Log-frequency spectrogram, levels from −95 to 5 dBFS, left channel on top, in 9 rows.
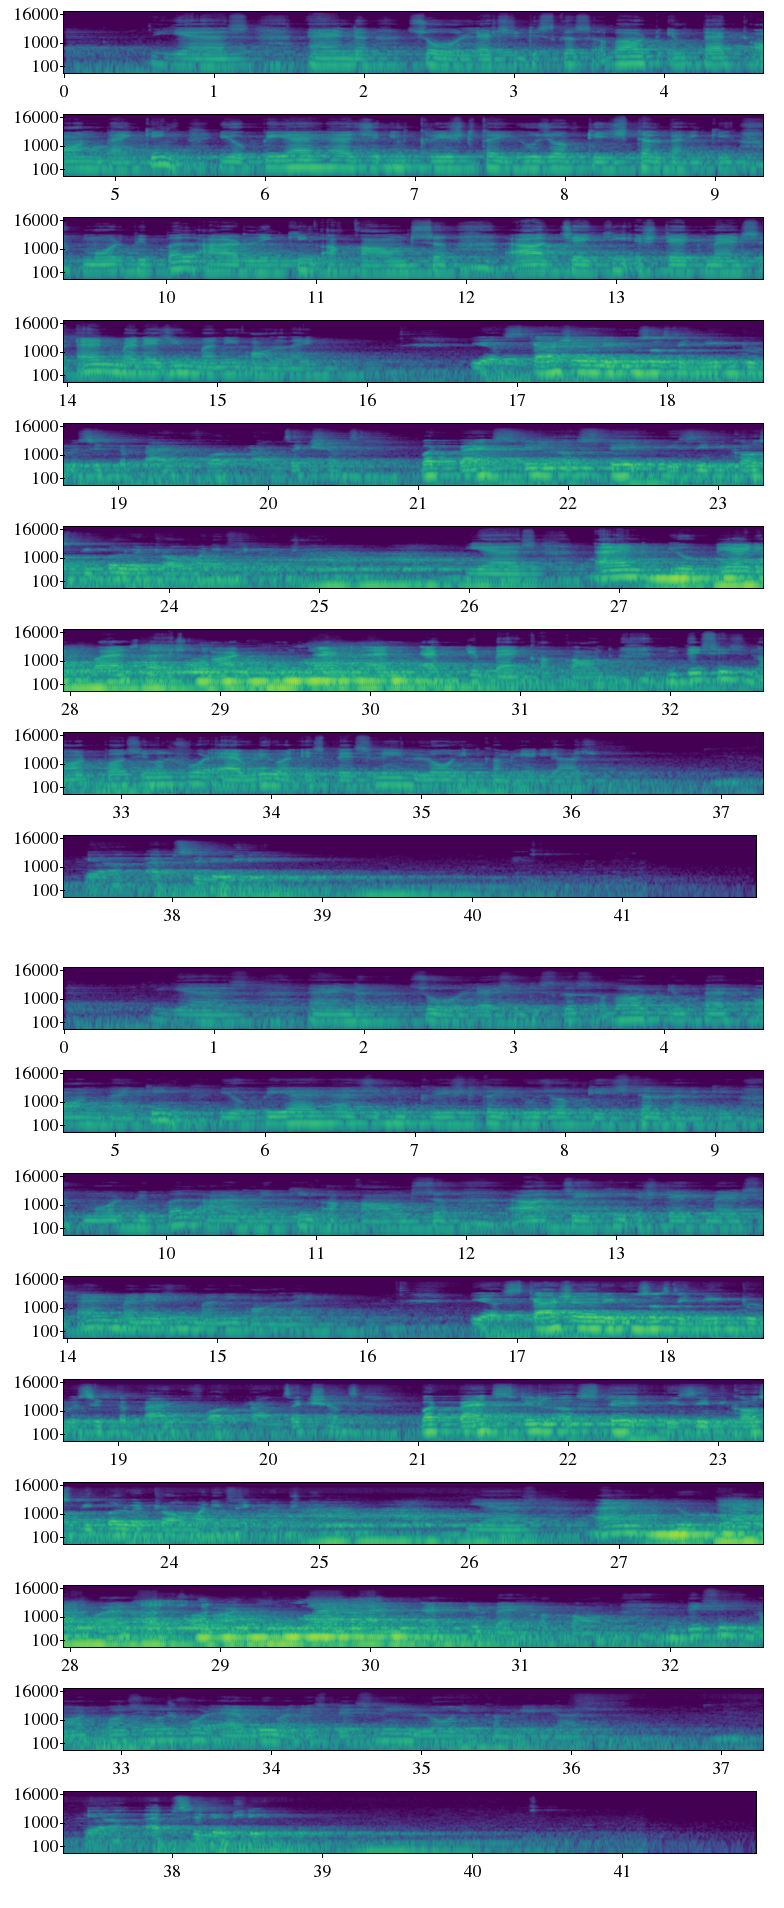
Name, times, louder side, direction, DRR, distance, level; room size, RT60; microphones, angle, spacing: voice 1, 0.6-15.7 26.0-36.2, left 3 dB, 65° left, 9 dB, 0.8 m, -34 dB
voice 2, 16.3-26.1 26.8-30.4 31.5-32.1 36.5-36.6 37.0-37.2 37.4-38.7, right 1 dB, 35° right, 5 dB, 1.0 m, -26 dB
21.0 x 16.0 x 2.7 m, 2.7 s
head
